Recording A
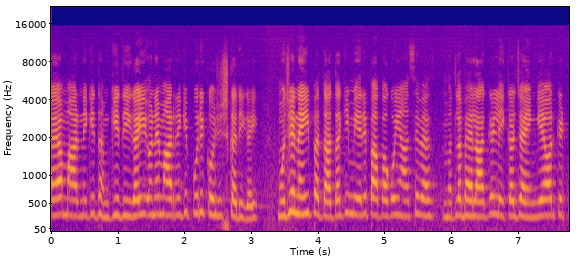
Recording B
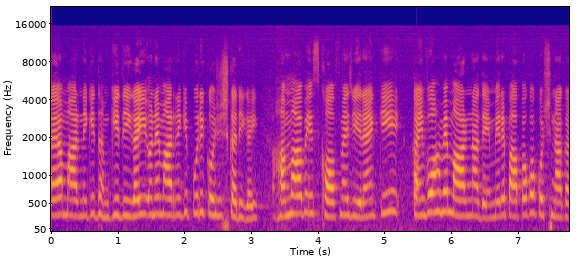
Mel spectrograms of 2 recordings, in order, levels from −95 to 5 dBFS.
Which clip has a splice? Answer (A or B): B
